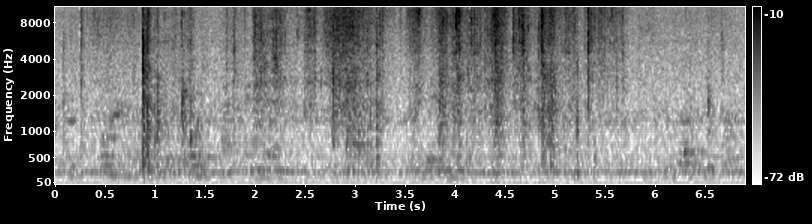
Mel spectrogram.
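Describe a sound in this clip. A baby's hands crinkle and rustle shredded paper Easter grass.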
